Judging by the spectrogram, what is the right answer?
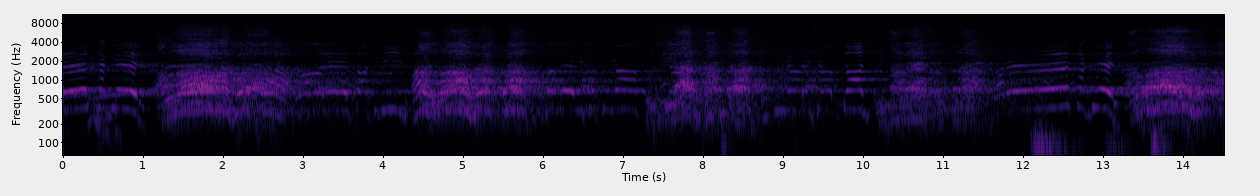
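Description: A large crowd at a religious gathering roars the takbir in repeated call-and-response bursts, several loud chanted waves separated by short pauses, with voices echoing across the space.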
